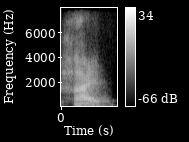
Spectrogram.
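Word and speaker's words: hej: yeah okay so a couple of things hi it's spelled hcj which is he hey but just we just say hi so it doesn't sound at all the way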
